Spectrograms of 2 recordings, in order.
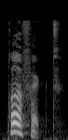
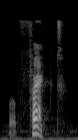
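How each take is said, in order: First: The stress is on the first syllable. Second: The stress is on the second syllable. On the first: It is used as an adjective. "this adjective" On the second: It is used as a verb. "it is verb"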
